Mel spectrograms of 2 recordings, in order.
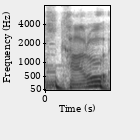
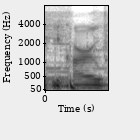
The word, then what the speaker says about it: Hikaru: pronounce Hikaru nak now even myself when I pronounce my name it's definitely more Americanized versus Japanese certainly if I was pronouncing it correctly it would be more like Hikaru as opposed to Hikaru but I've spent so much of my life here in America that that's just how I pronounce and everyone does the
